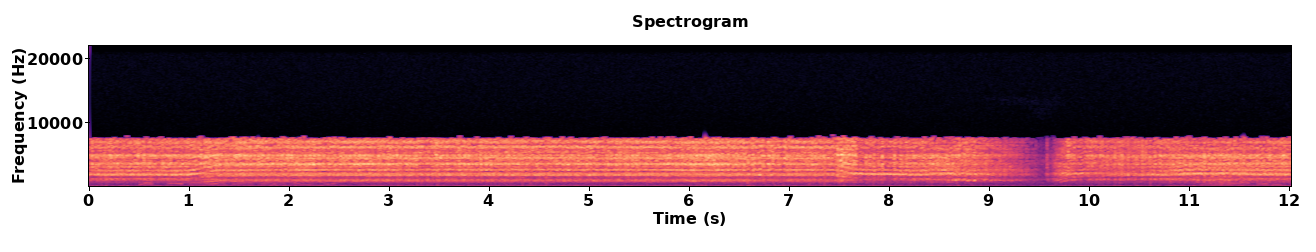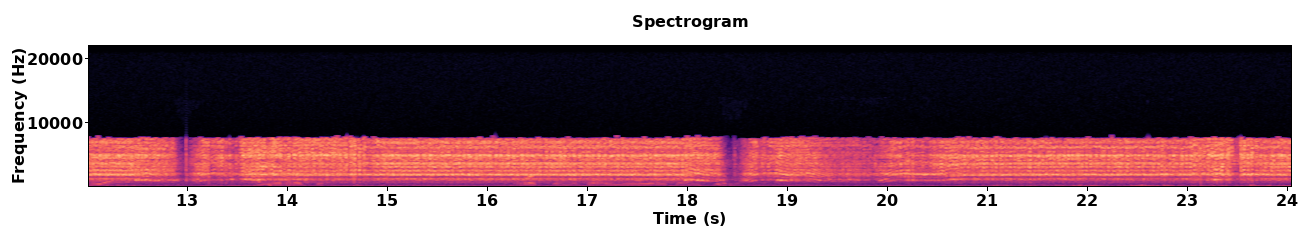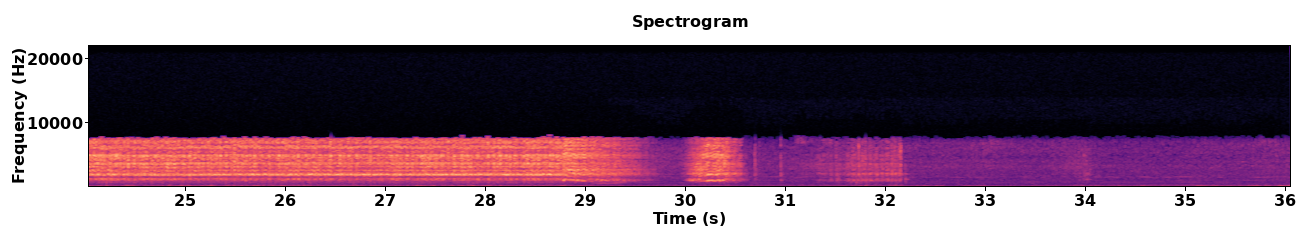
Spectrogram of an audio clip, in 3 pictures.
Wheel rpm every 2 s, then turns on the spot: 180, 230, 230, 220, 80, 150, 120, 160, 150, 90, 140, 160, 160, 160, 80, 20, 10, 0.
28-34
